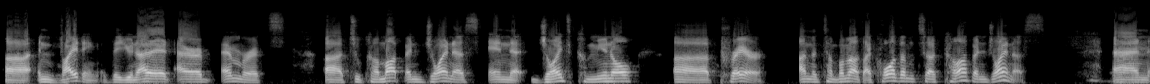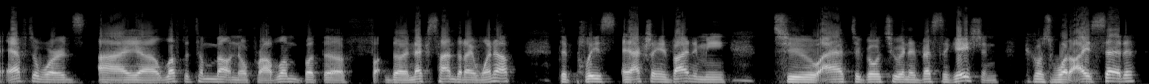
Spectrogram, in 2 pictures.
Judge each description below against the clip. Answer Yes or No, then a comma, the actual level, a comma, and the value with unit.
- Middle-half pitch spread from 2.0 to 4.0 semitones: Yes, average, 3.1 semitones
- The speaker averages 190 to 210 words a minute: No, average, 175 wpm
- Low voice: Yes, low, 115 Hz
